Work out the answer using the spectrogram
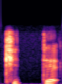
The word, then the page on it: kitte: Japanese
